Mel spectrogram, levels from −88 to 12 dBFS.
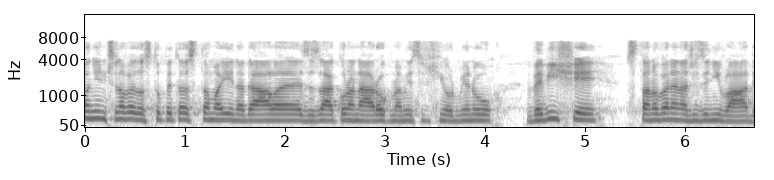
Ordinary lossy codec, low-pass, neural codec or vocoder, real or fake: MP3, 48 kbps; 7.2 kHz; codec, 16 kHz, 4.8 kbps, FACodec; fake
